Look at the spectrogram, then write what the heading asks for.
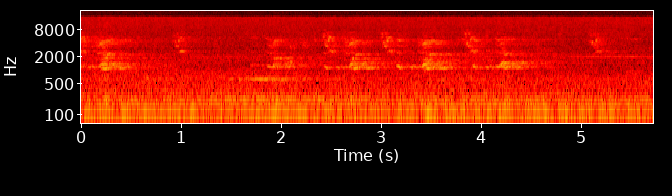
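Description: Faint bird calls: a string of short, repeated calls, about seven in all, over a steady low hum.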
